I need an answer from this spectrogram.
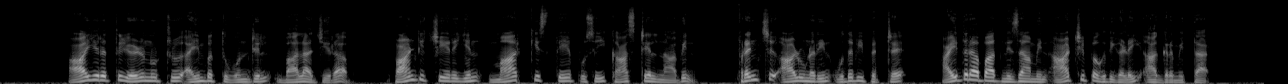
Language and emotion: Tamil, neutral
